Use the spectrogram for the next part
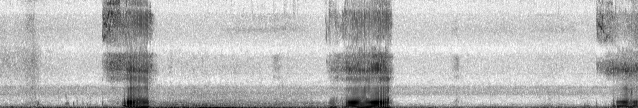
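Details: Three loud rattling snores about five seconds apart over steady room hum during a quiet evening; snoring.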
